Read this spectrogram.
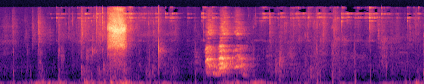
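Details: A dog barks repeatedly during leash training while a trainer corrects it with leash pressure and the command "and off". One clear mid-pitched bark is heard among handling noises, scuffles and a sharp high clatter.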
